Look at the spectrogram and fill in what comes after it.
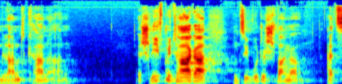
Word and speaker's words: Hagar: Sie hatte aber eine ägyptische Sklavin namens Hagar. Oder ich glaube, richtig ausgesprochen heißt es Hagar.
